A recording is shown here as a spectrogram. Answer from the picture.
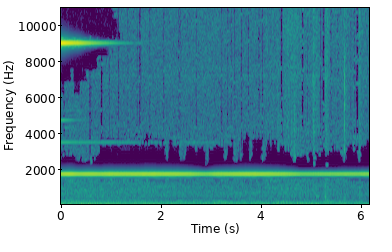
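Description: Electronic outro chime: a single high, pure tone that rings on steadily at one pitch, its brighter overtones fading away within the first second and a half.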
